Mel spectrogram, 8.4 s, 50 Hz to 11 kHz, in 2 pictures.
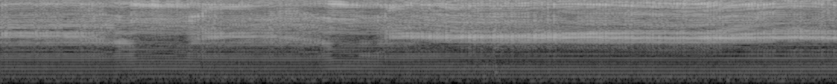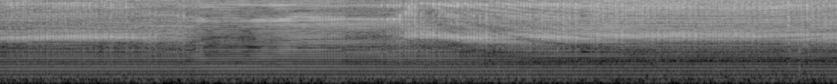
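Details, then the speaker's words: Microneedling pen on a client's face around the nose and upper lip, needle depth lowered to 0.25 for sensitive areas; steady buzzing hum, pitch shifting slightly as it moves over skin, soft music behind. "let's take it down to 0.25 okay so I'm going to take this I'm going to line it up 2.25 then make a little bit more noise"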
